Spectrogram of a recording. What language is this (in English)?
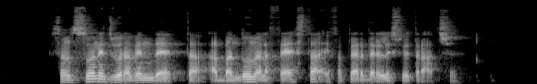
Italian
